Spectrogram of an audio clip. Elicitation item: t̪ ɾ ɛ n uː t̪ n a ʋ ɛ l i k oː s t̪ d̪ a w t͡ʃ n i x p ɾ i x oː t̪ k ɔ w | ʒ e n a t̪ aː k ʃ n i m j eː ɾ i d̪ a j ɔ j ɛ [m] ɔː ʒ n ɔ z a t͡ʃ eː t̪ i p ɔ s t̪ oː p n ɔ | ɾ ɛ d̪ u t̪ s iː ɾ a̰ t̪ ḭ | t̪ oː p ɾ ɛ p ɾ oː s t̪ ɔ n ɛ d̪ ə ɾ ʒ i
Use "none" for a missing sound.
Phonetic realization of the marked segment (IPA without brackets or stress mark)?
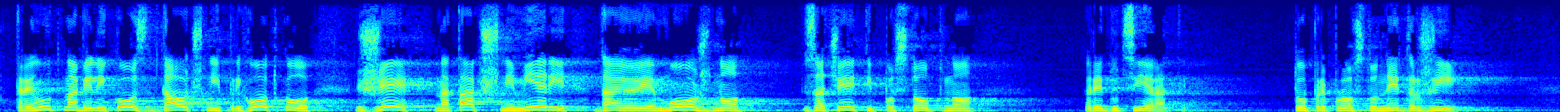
m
